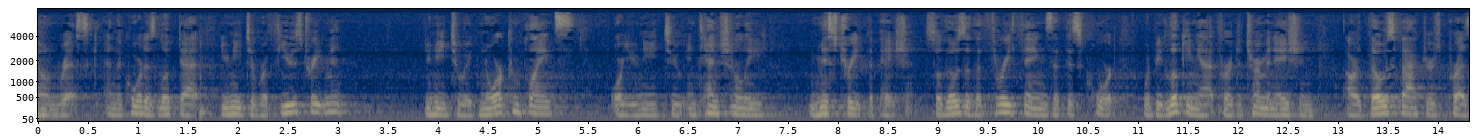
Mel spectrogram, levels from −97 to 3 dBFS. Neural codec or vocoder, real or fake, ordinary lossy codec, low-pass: none; real; MP3, 32 kbps; 7.2 kHz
